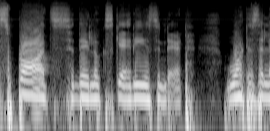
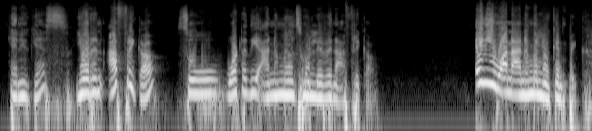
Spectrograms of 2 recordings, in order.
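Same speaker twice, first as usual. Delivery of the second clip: plain reading voice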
